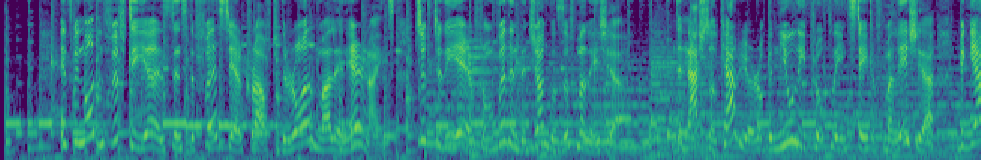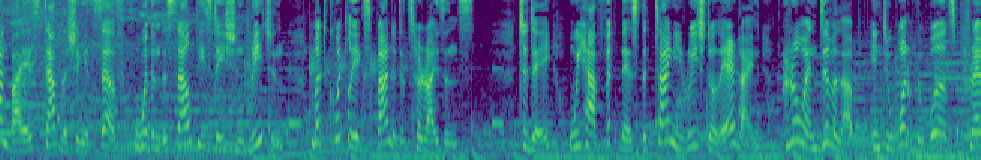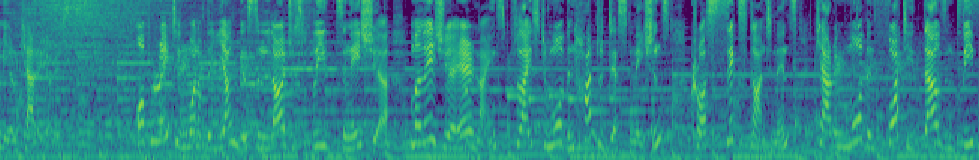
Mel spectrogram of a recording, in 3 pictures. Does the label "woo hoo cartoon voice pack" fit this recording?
No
